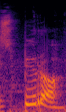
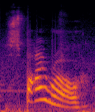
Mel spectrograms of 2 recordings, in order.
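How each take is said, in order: First: The name is said with a non-English pronunciation. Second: The name is said with an English pronunciation. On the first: "Normally I just say Spyro" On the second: "when I'm talking English I go Spyro"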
